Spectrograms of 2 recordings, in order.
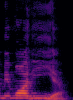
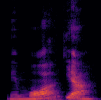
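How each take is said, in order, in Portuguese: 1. As vogais finais i e a são separadas. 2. As vogais finais i e a são juntas. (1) "Você não fala" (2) "quando uma fica mais forte que a outra, você tem o ditongo"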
